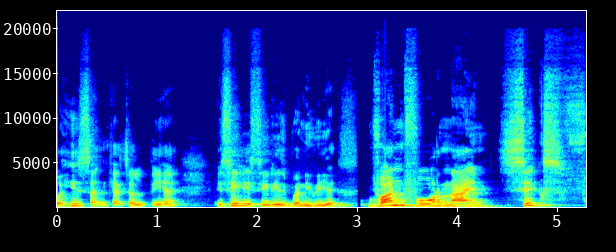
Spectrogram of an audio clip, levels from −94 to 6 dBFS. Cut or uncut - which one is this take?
cut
